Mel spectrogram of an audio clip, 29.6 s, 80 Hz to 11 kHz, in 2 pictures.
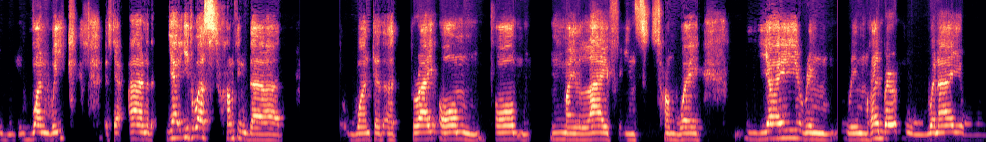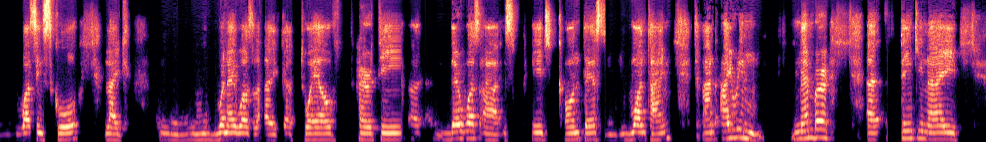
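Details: Adult male who has stuttered since age 4, attended speech therapy, and still clearly stutters; stuttering.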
